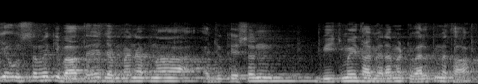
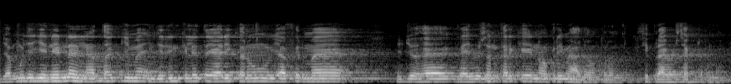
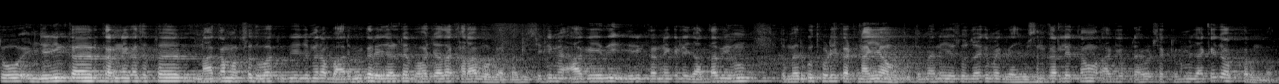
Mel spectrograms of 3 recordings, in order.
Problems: echo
